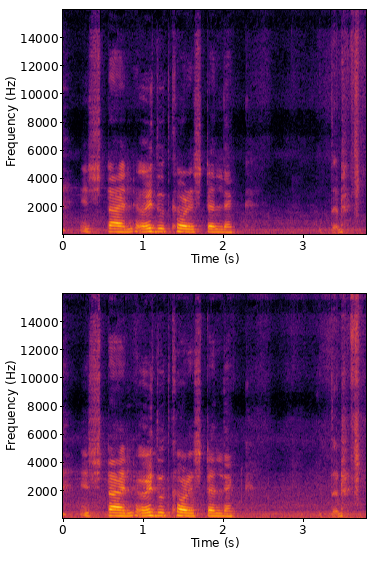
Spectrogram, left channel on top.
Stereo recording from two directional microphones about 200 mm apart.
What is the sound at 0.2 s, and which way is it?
A woman's voice, centre (ahead or behind).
